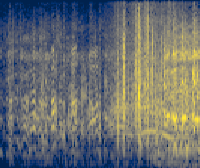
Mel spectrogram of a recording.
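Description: A car engine starts and grows louder as a man reverses the car away, with a small crowd of onlookers chuckling and laughing at him over it.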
